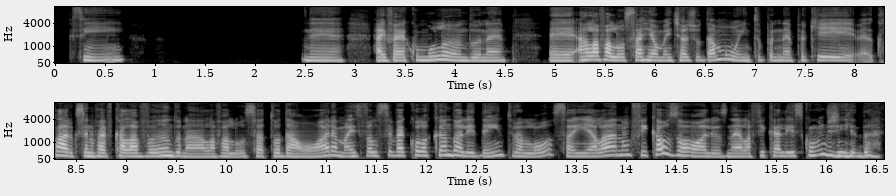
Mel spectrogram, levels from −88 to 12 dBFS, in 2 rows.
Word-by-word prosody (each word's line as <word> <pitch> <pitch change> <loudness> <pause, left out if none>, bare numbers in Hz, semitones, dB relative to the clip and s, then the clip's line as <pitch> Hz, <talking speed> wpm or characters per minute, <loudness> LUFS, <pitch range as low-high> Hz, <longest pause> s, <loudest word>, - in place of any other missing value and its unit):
Sim. 200 +1 -3 1.8
Né? 180 -2 -2 0.3
Aí 175 - +5
vai 175 0 +2
acumulando, 195 -2 +1
né? 175 0 -1 0.4
É, 170 -1 0
a 205 - +4
lava-louça 210 -3 +4
realmente 190 -1 0
ajuda 190 +1 -1
muito, 195 -7 -2
por 190 - -5
né, 180 -1 -2
porque 185 +1 -1
é - - -9
claro 225 -5 +5
que - - -7
você 210 - +1
não 200 - +2
vai 190 -1 +5
ficar 195 +1 +1
lavando 195 +3 +3
na 170 -3 -1
lava-louça 175 +2 -2
toda 190 -2 0
hora, 200 +8 +1
mas 195 -1 -2
você 215 +1 -3
vai 225 0 +4
colocando 250 +3 0
ali 205 -4 +1
dentro 205 +3 -4
a - - 0
louça 195 +3 -4
e 185 0 -4
ela 210 +7 +2
não 265 +1 -3
fica 250 +3 -1
aos 310 -4 +2
olhos, 190 -6 0
né? 175 -1 0
Ela 180 +1 0
fica 210 +2 -4
ali 205 0 -1
escondida, 210 -5 -1
195 Hz, 165 wpm, -19 LUFS, 180-215 Hz, 1.8 s, Aí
